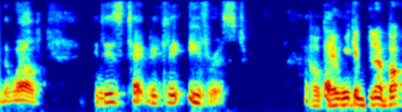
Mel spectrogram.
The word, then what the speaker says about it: Everest: given to the tallest mountain in the world mispronounced everest so your listeners may be intrigued when they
